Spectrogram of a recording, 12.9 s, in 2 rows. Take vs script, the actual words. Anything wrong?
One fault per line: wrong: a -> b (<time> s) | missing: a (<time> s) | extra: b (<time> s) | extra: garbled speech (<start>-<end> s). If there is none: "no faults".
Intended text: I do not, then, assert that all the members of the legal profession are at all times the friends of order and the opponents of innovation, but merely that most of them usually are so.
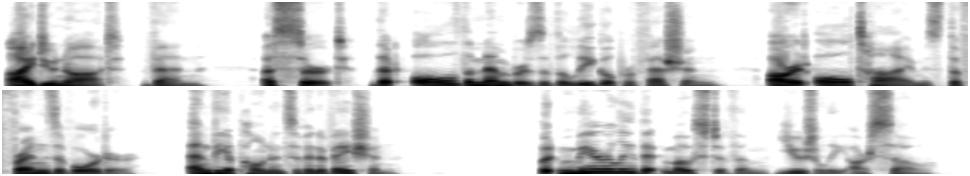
no faults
